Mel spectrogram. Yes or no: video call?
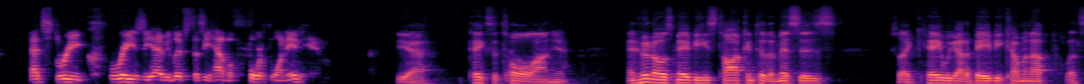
yes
